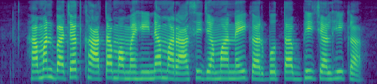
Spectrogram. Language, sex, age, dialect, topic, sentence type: Chhattisgarhi, female, 18-24, Eastern, banking, question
